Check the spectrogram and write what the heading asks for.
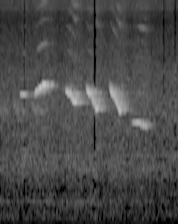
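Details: Yellow oriole song from Trinidad, recorded on a cell phone: five clear whistled notes, slurred and sliding downward, spaced about half a second apart over a soft background hiss.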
